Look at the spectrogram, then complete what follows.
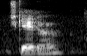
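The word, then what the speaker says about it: Shkodër: es ist Tag 553 ähm, sind in Skoda, Skeda. Ah, albanische Aussprache.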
